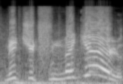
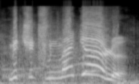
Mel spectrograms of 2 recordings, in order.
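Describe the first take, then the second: First: High furious shout; raging gamer. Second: Even higher furious shout; raging gamer. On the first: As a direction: yell it in disbelief. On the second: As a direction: scream it again, louder in pitch. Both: Real, not acted. Repeats outraged line.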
